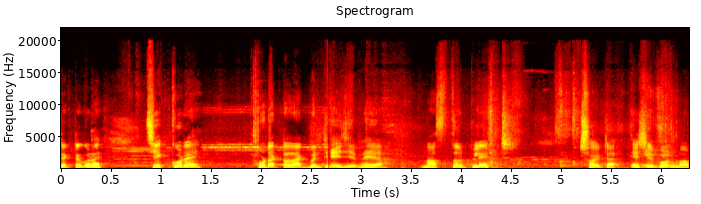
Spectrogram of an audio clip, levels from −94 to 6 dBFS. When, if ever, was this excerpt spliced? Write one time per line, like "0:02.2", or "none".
0:02.6

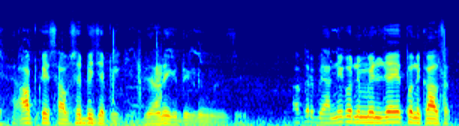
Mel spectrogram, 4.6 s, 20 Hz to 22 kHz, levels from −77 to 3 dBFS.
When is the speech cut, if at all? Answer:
none

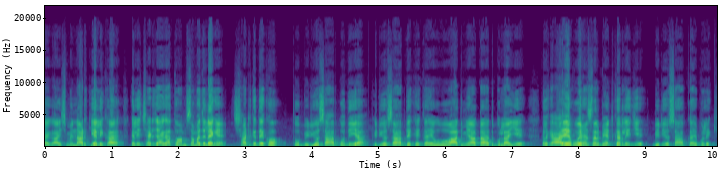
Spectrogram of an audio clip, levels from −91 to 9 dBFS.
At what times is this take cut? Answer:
0:04.9
0:09.0

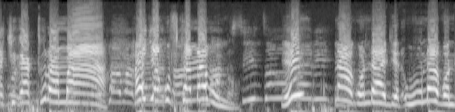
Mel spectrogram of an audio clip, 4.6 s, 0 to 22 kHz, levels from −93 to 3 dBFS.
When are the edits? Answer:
0:03.4

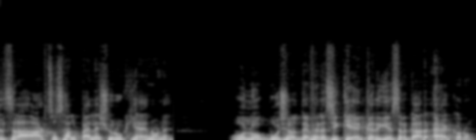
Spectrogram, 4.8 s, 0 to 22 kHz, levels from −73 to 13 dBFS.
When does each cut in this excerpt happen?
0:01.7

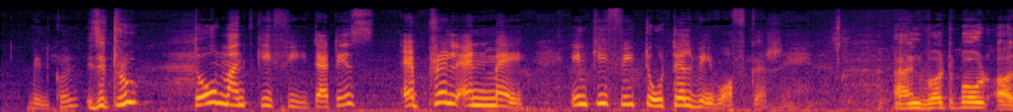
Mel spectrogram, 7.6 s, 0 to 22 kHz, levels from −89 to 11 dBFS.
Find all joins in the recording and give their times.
0:01.3

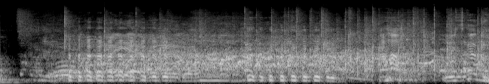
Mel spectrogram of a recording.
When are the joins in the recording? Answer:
none

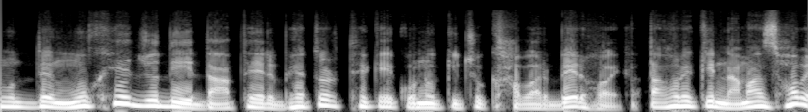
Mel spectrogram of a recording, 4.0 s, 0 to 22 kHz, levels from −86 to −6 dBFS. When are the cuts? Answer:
none

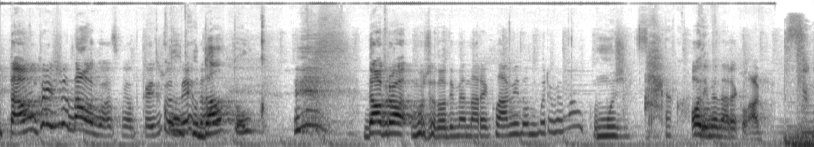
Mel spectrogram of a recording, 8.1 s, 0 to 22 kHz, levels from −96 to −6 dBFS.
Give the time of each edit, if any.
none

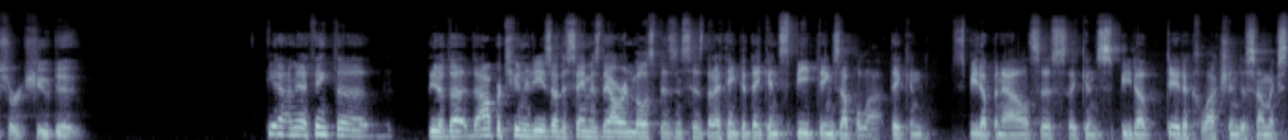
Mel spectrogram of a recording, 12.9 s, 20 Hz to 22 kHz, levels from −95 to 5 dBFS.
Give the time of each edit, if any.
none

